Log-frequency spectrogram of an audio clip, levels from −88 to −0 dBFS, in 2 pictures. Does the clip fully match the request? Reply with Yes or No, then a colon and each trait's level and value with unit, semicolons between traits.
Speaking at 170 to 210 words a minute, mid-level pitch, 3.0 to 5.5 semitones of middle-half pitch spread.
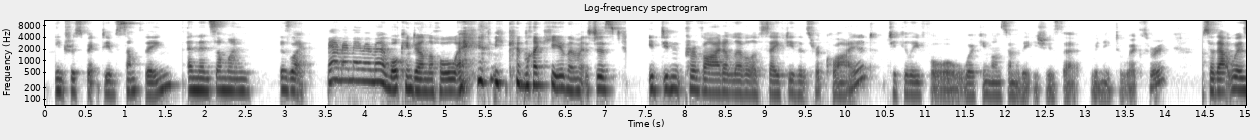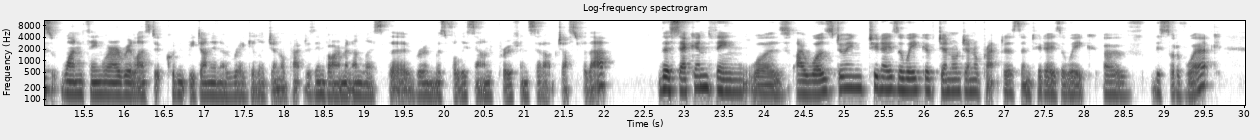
Yes: average, 200 wpm; medium, 170 Hz; average, 5.1 semitones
